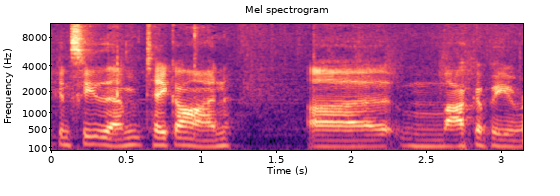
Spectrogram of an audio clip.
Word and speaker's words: Maccabi: Well, it turns out the Hebrew pronunciation is Maccabi, not Maccabi. So it's they're playing Maccabi Ra'anana.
